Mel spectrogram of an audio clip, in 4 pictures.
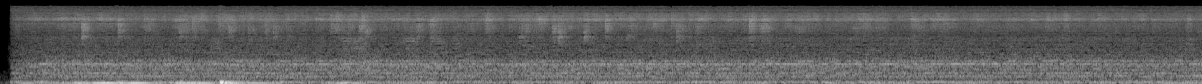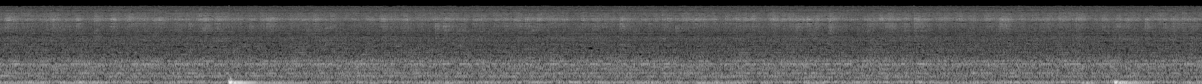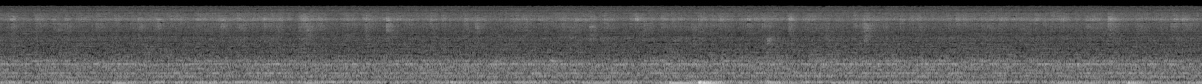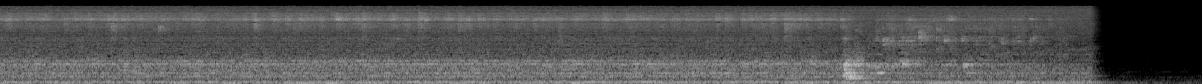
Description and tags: Second recording of the shower sound. This time played and recorded in an old stone house's bathroom in Girona, Spain. Played through a couple of studio monitors and recorded with a minidisc and a stereo microphone on october 16th 2006.
shower, experiment, shower-in-the-shower, bathroom, flickr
